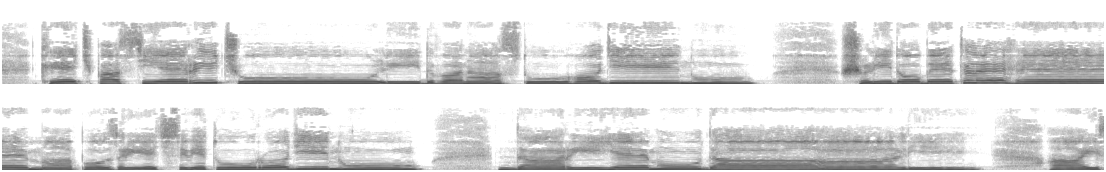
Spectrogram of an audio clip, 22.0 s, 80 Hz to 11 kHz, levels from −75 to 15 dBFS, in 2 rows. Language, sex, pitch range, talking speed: Slovak, female, 205-255 Hz, 40 wpm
